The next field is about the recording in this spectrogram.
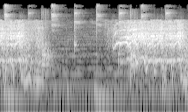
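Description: A mare whinnies loudly in two long, quavering neighs separated by a brief quieter lull.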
